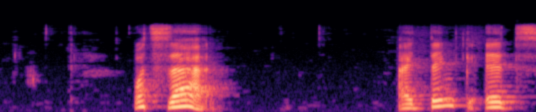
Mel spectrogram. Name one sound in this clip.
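A young woman reads aloud with animation, close to a microphone.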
